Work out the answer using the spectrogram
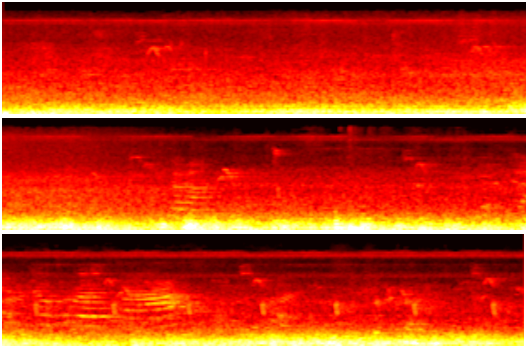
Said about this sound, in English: They have that amazing forked lightning, which I'd never seen before, which completely blew my mind. The thunder sounds like it's getting closer now.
